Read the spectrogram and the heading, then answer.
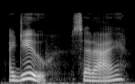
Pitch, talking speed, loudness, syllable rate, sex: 200 Hz, 180 wpm, -17 LUFS, 4.4 syllables/s, female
